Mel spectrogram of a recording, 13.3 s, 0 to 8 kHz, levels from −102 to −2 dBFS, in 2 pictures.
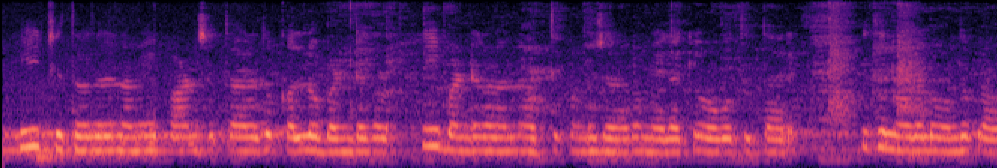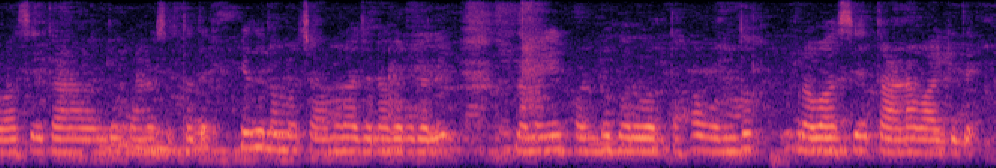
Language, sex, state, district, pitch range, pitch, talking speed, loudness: Kannada, female, Karnataka, Chamarajanagar, 200-220 Hz, 210 Hz, 95 wpm, -32 LUFS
